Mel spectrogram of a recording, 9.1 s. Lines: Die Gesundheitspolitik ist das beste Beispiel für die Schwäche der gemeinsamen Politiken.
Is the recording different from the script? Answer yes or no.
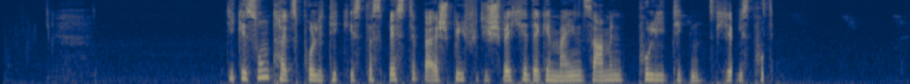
yes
